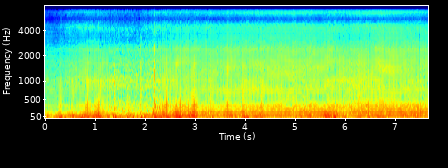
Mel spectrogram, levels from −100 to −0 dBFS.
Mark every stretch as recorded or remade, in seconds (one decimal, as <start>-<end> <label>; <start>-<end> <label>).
0.0-1.3 remade; 1.3-2.3 recorded; 2.3-7.7 remade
